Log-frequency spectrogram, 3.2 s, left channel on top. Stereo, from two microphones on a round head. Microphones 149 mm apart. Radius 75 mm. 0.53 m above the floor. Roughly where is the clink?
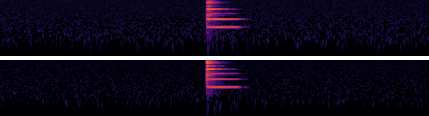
Right.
